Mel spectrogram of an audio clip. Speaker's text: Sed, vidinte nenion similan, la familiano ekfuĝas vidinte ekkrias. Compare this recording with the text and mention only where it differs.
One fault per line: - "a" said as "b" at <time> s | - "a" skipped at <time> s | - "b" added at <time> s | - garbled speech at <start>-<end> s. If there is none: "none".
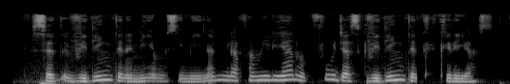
none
